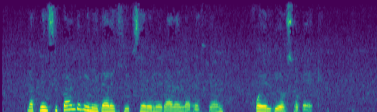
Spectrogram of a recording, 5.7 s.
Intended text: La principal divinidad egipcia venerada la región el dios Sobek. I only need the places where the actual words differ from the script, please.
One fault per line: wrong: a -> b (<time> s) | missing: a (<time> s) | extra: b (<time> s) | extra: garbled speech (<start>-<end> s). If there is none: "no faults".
extra: en (2.7 s)
extra: fue (3.8 s)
